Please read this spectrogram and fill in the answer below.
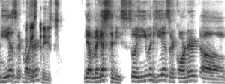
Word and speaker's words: Megasthenes: to India even he has recognized you have megasthenes so even he has recorded video burning but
